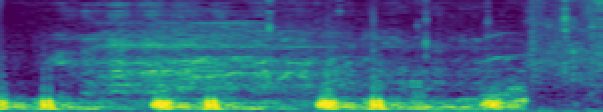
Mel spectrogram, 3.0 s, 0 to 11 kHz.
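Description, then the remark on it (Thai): A heartbeat sound effect: deep, muffled thumps in steady lub-dub pairs, repeating about every 0.8 seconds, loud, then cutting off abruptly near the end. “แต่มันเป็นความนิ่งที่ปนอึ้งแถมยังเจือความสงสัยและลุ้นระทึกใจระทึกใจตึกตักอีกต่างหาก ฟังเสียงใจเต้น”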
